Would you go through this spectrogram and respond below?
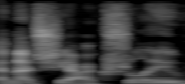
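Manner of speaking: ordinary delivery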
